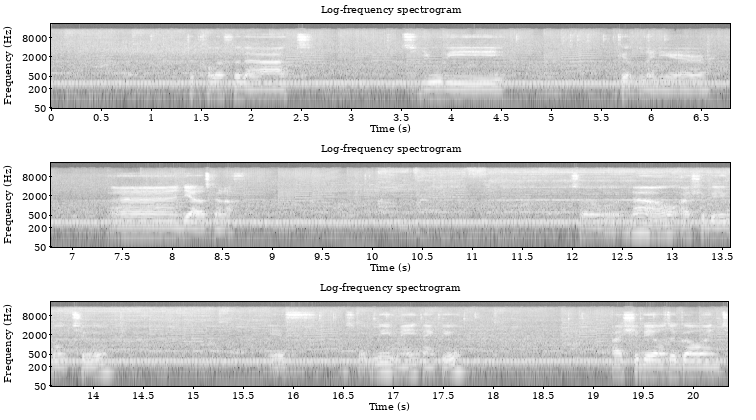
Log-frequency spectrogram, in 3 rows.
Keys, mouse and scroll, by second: 6.1 click, 8.3 Tab, 8.3-8.6 scroll down 8, 13.0 right click, 14.5 shift+middle click, 16.9 click, 19.5 click.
